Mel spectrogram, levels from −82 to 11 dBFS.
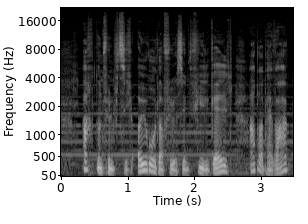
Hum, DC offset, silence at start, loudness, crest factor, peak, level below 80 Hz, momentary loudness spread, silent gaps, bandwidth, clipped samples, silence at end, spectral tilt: none; under 0.1%; 0 s; -24 LUFS; 18 dB; -6 dBFS; -56 dBFS; 6 LU; none; over 20 kHz; under 0.1%; 0 s; -5.5 dB/octave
